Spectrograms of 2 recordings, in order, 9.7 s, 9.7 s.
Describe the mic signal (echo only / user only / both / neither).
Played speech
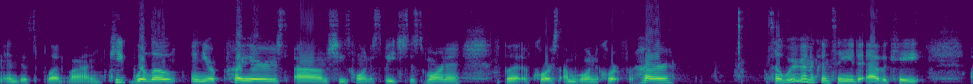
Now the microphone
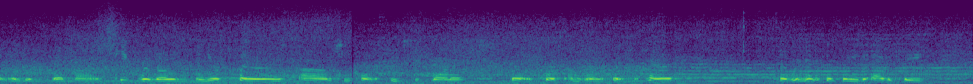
echo only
